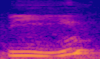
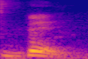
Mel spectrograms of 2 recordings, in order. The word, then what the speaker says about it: been: Yes, do not pronounce it like been, it's been, as in dustbin.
